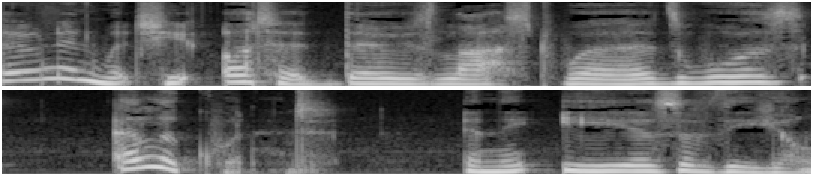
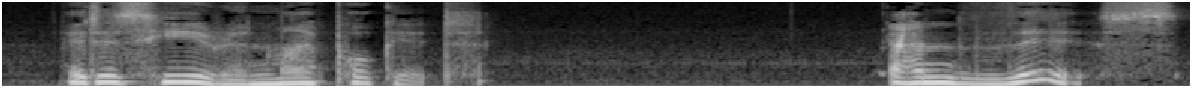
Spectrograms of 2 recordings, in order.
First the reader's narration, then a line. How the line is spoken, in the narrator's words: added kindly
